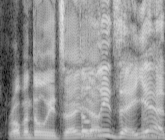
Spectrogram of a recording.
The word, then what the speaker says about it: Dolidze: Daukaus returns for the first time since a fight with Dolidze. Am I saying that right? – Roman Dolidze. – There you go.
